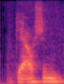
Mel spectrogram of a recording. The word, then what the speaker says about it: Gaussian: frame one and we can see we've got gaui and blur gaussian blur excuse me proper pronunciation and it blurs it all the way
